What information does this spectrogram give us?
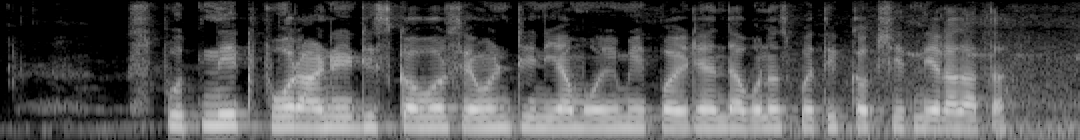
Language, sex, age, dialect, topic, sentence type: Marathi, male, 18-24, Southern Konkan, agriculture, statement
